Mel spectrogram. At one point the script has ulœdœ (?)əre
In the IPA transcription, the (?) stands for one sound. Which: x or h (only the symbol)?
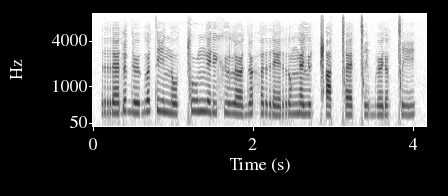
h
